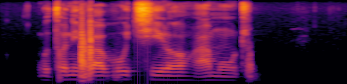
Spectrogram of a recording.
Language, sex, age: Venda, male, 25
